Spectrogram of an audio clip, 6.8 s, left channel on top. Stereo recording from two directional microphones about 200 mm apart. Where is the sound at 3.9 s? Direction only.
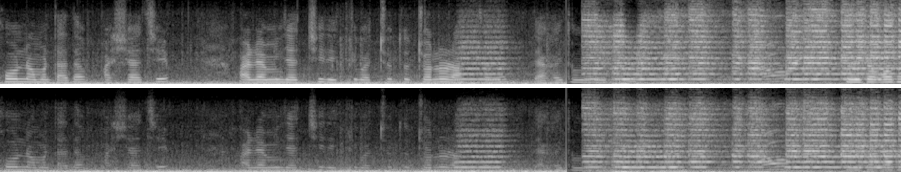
45° left (ahead or behind).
